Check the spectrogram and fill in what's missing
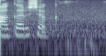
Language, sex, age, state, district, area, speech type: Marathi, female, 18-30, Maharashtra, Mumbai Suburban, urban, read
